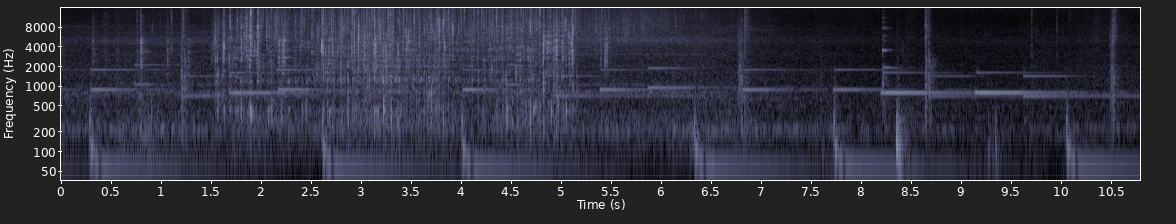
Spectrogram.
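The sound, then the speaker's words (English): Hot water from the canner splashes and gurgles as it's poured out of a canning jar gripped with a canning jar lifter, for about five seconds, then quieter bubbling continues with regular low thumps and a faint steady hum. No one speaks. “Tip the jar over to pour out that hot water and transfer it to your towel on the countertop.”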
